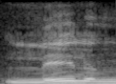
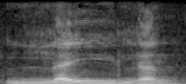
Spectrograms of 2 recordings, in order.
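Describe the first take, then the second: First: The first vowel is a plain 'e' sound. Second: The first vowel is the diphthong 'ai' sound. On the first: The speaker calls it wrong. "लेलन नहीं" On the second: The speaker calls it right.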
